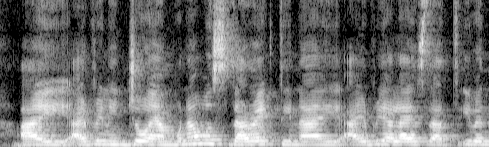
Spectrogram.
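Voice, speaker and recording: Audible room echo around a woman's fairly high-pitched voice. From Spain, small town. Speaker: cinematographer. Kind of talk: interview. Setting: podcast recording. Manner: hesitant, many fillers.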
